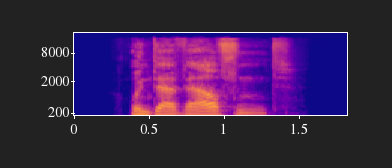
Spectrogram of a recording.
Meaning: present participle of unterwerfen
- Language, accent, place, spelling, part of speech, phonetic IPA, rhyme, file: German, Germany, Berlin, unterwerfend, verb, [ˌʊntɐˈvɛʁfn̩t], -ɛʁfn̩t, De-unterwerfend.ogg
